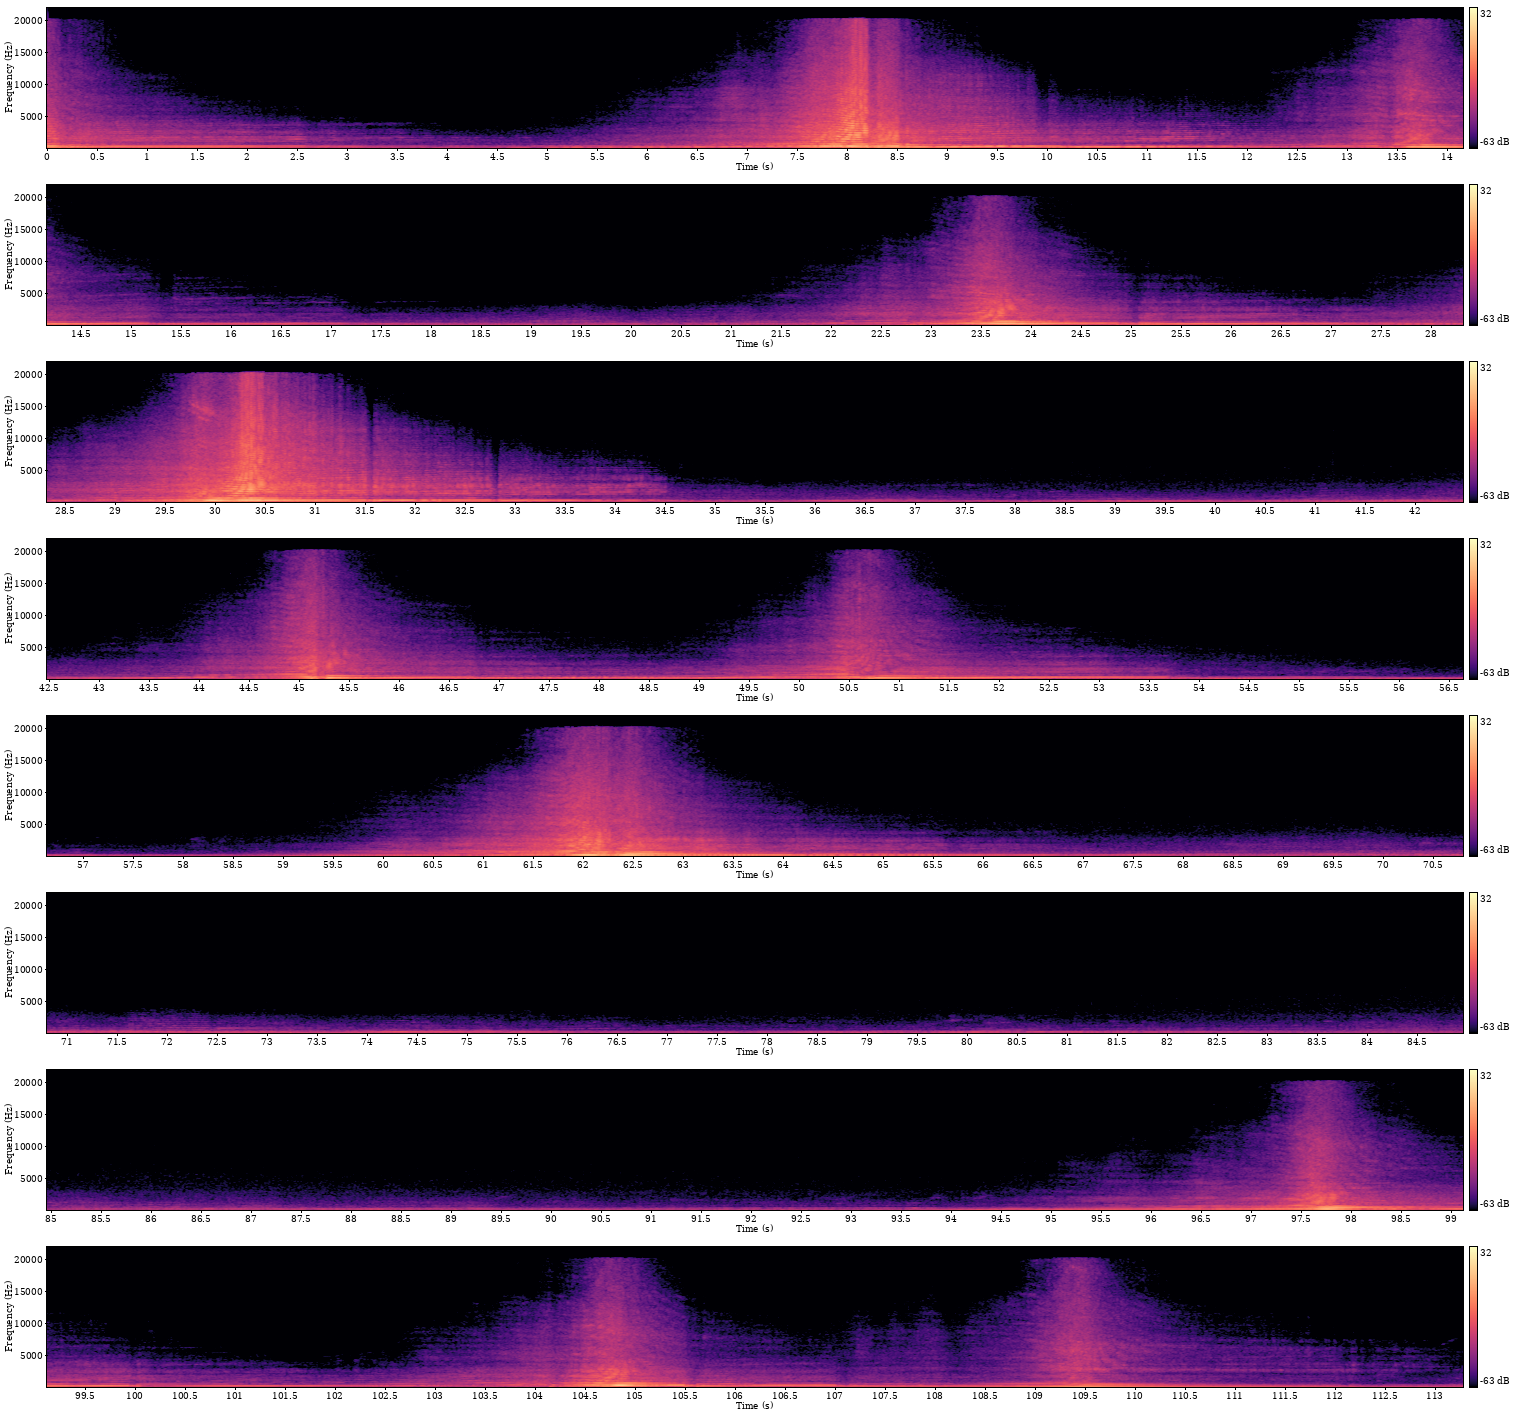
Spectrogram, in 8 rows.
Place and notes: Jacksons Ln, Scarborough, UK - Gold Cup 2020 ...
Gold Cup 2020 ... Classic Superbike practice ... Memorial Out ... dpa 4060s to Zoom H5 clipped to bag ...
11 September 2020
